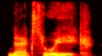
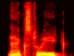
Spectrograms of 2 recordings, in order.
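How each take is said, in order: First: It is said in a dark, scary voice. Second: It is said in a bright, bubbly voice. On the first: "serious, scary thriller" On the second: "a little more bubblegummy"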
